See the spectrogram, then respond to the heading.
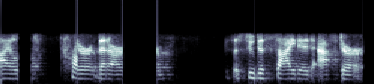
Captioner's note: audio skips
